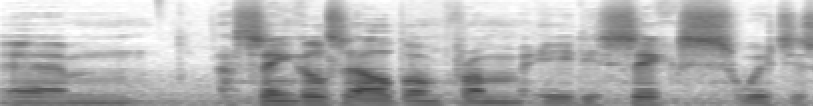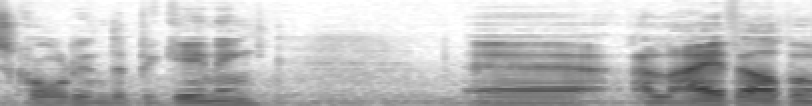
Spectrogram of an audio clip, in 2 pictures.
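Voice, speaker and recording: With a non-native accent, a man talks at a moderate pace in a very deep, low pitch, his intonation monotone and flat and his tone bright and sharp. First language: not English. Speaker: vinyl collector video host. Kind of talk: casual monologue. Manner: halting, many fillers.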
